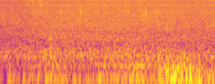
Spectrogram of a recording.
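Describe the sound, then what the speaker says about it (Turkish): Heavy rain pours down onto a balcony in Istanbul in a dense, steady hiss, splattering hard on a nearby surface with a low rumble underneath. "Şu yağan yağmuru görebiliyor musunuz balkonun içerisinde?"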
